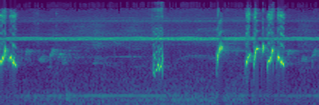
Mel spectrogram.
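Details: Caged red-whiskered bulbul in Thailand with southern master-style song for teaching young birds. Isolated sharp notes, then a quick run of five chirpy whistled notes near the end, set against a persistent high hum.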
